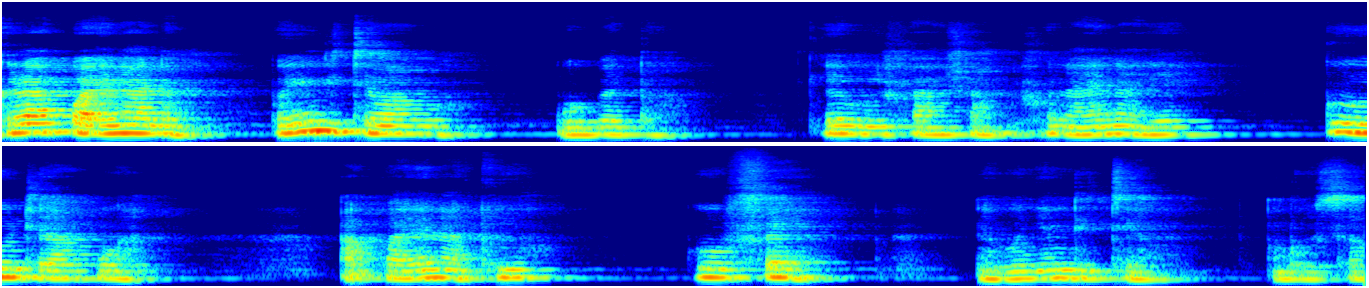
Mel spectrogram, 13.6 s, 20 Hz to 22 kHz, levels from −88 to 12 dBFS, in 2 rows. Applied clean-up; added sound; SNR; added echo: none; none; none; reverberation time 0.6 s.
